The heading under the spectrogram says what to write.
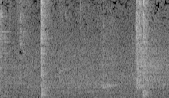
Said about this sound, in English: Okay, well, he leads you over to a door, and he knocks on it a couple times, and it unlocks from the inside, and he opens it up, and there is a Rhodian female standing there.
